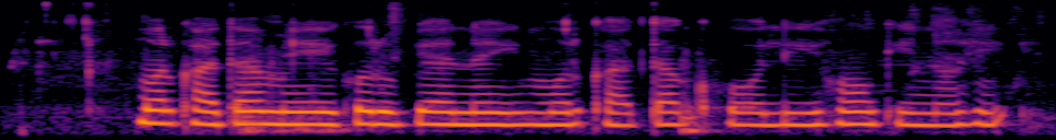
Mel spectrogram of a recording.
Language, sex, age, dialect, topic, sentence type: Chhattisgarhi, female, 41-45, Northern/Bhandar, banking, question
